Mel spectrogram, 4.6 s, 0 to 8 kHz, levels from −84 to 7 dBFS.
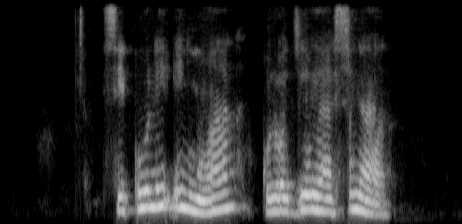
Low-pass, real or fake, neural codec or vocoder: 7.2 kHz; fake; codec, 24 kHz, 1.5 kbps, HILCodec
